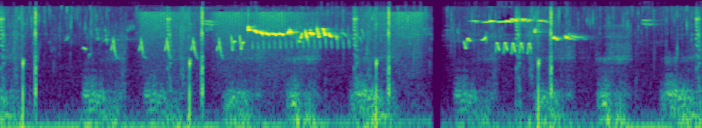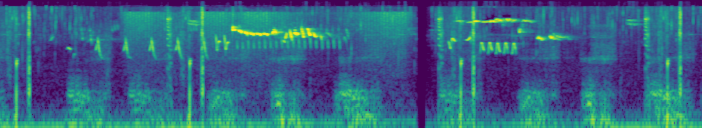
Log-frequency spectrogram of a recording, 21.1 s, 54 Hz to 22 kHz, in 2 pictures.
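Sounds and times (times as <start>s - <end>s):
background animal sounds: 0.0s - 21.0s
small birds chirping and trilling: 0.0s - 21.0s.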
